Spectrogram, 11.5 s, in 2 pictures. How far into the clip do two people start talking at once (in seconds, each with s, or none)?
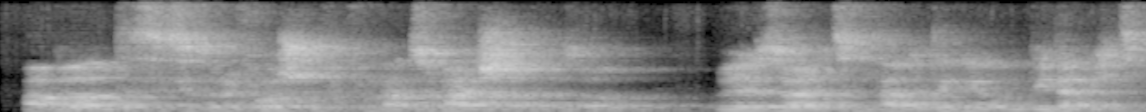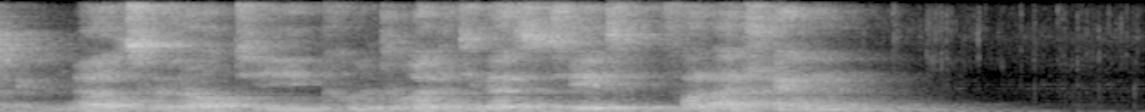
none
